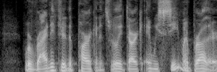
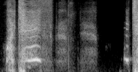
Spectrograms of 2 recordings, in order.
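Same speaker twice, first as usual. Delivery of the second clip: high, loud pained scream; imitated scream; 4 dB louder than usual. Hurt friend screaming after a golf ball to the face. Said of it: "I've never heard a person scream like this".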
